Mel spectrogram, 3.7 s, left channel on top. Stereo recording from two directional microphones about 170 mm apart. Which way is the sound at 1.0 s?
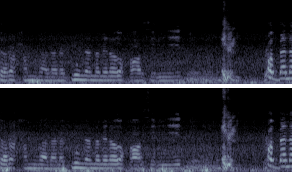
10° right (ahead or behind).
